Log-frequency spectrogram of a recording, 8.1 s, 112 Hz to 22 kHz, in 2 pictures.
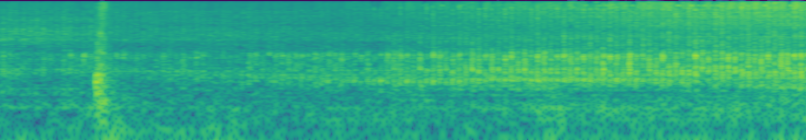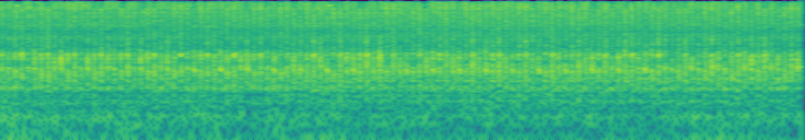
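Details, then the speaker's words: Mitsubishi L200 diesel after replacing variable geometry turbo solenoid, chasing overboost and boost fluctuation: even idle with faint turbo whistle rising through exhaust, showing geometry working normally. "we'll know actually if the geometry is working because we'll hear the turbo whistle through the exhaust if it is [Music] yep that's it"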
